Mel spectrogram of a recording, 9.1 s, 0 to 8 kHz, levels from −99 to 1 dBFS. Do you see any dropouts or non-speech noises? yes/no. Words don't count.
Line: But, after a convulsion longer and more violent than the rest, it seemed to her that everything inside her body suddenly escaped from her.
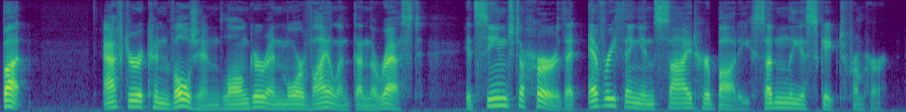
no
